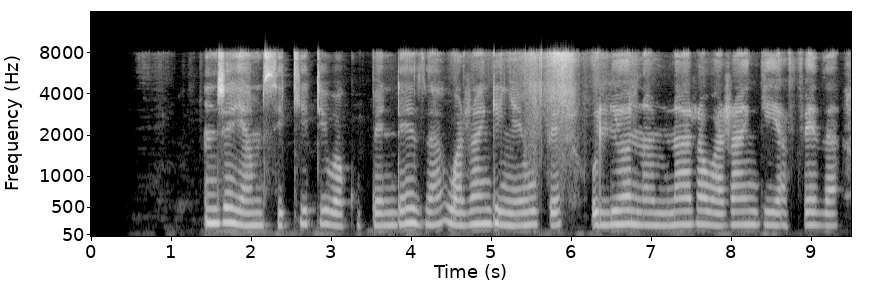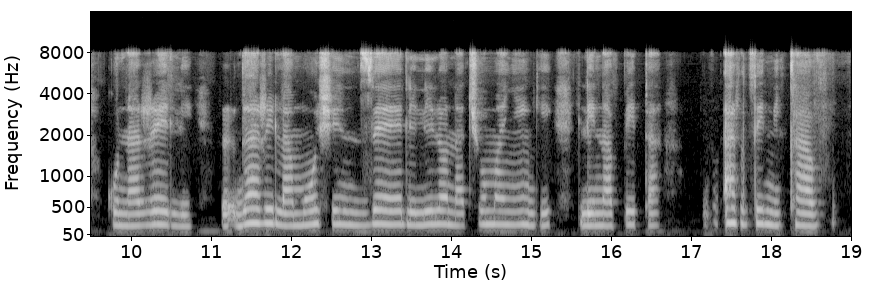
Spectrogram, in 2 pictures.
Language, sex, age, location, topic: Swahili, female, 18-24, Mombasa, government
